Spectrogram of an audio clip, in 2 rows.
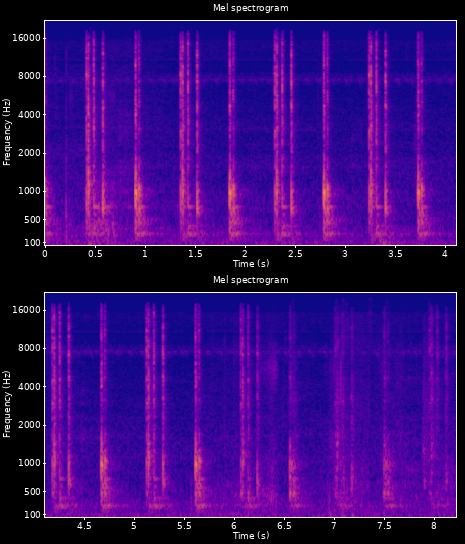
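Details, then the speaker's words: '64 Mercury Comet LED taillight sequencer with mechanical relays, after adding a 4-pin plug: crisp evenly spaced relay clicks about once a second repeating cleanly in sequence; relays switching normally. "They're mechanical. I mean, you can hear them."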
